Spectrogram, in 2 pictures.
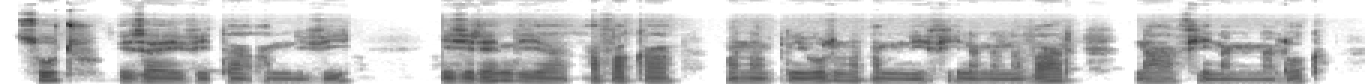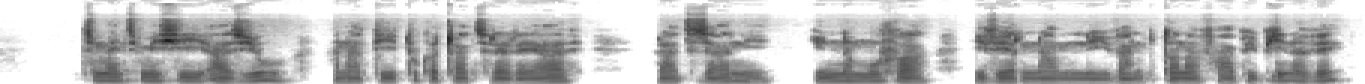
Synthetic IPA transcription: suʈ͡ʂu̥izajvit̪aaminivi | iziɾenid̪iəafakə | manampiniulunəʔaminifiinananəvaɾi̥ | nafiinananəlokə̥ | t͡simajnt͡simisia̰ziuanat̪it̪ukaʈ͡ʂant͡siɾajɾajavi̥ | rat͡si̥zani | ininəmufaiveɾinaminivanimpit̪onəfabibinəve

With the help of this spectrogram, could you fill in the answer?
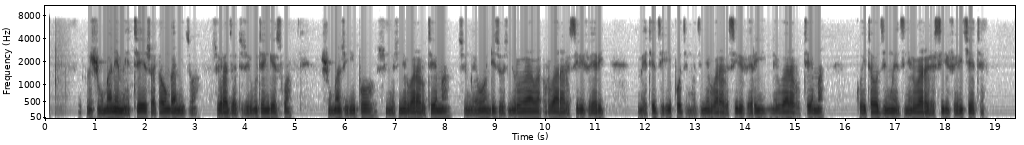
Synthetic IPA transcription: ʐumane̞m̤e̞tʰe̞ʐa̰kauŋɡanid͡zwa | ʐ̥ino̞ɾatid͡zakutiʐiɾikute̞ŋɡe̞ːswa | ʐ̥umaʐiɾipo̞ʐ̥imwe̞ʐine̞ɾuʋaɾarutʰe̞ma | ʐ̥imwe̞wo̞ndiʐo̞ʐinruʋaɾarwesiɾivʱe̞ɾi | m̤e̞tʰe̞d͡ziɾipo̞d͡zimwe̞d͡zine̞ruʋaɾarwesiɾivʱe̞ɾine̞ruʋaɾarutʰe̞ma | koitao̞d͡zimwe̞d͡zine̞ɾuʋaɾarwe̞siɾive̞ɾit͡ʃe̞ːtʰe̞

